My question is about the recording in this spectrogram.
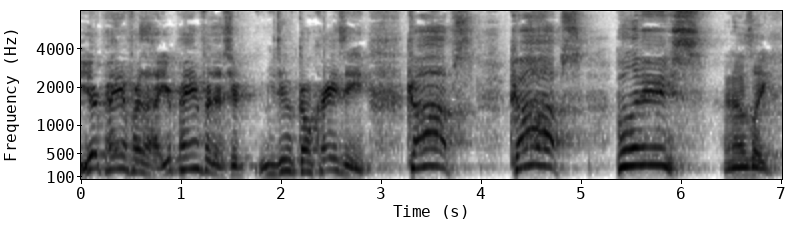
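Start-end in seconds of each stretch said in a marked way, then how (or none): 0.0-2.9 high-pitched indignant bartender rant; yelling bartender. Retold or imitated. Bartender yells at the man who shot the TV, mock yelling. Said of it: "yells at him to pay". 3.2-6.3 very high-pitched call for help; mock yelling. Bartender calls for the cops after the shooting, mock yelling. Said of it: "yells at him to pay".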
